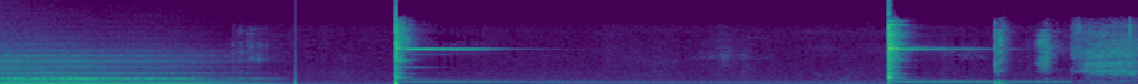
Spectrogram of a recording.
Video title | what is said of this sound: Som e Percussão | som que vocês ouviram é o som de um diapasão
